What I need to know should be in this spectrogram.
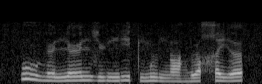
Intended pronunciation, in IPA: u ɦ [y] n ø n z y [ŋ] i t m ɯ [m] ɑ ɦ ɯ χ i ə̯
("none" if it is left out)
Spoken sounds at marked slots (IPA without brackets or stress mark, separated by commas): ø, ŋ, ŋ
